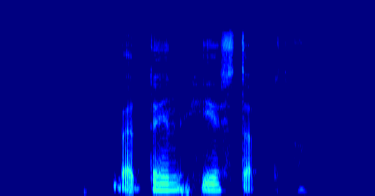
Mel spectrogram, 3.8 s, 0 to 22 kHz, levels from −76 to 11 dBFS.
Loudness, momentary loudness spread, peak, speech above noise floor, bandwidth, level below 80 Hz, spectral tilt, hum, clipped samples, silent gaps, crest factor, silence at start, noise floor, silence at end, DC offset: -44 LUFS; 21 LU; -24 dBFS; 45 dB; 13.5 kHz; -78 dBFS; -5 dB/octave; none; under 0.1%; none; 24 dB; 1.15 s; -88 dBFS; 0.7 s; under 0.1%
